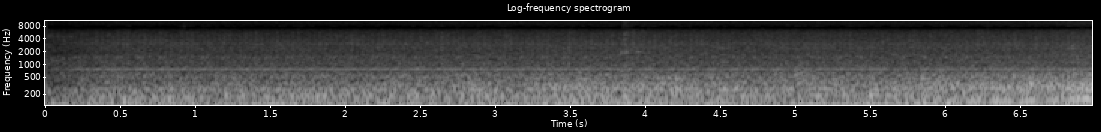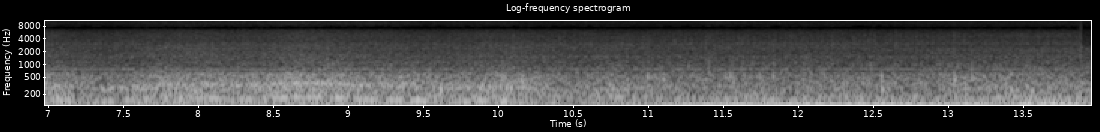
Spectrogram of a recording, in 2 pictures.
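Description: Jeep Wrangler engine working as it crawls up a rutted dirt track toward the listener, growing steadily louder, with the deep rumble strongest near the end.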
